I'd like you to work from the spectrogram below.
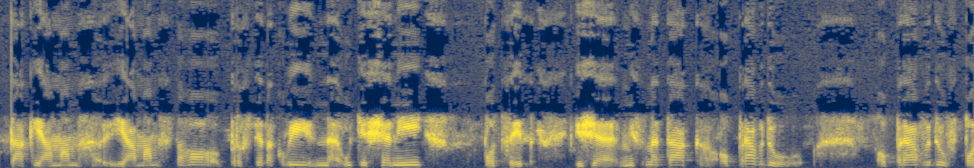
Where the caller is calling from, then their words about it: Kyjov, South Moravian Region, Czechia; Dobrý večer, tady …, já jsem z Kijová, z Jižní Moravy.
